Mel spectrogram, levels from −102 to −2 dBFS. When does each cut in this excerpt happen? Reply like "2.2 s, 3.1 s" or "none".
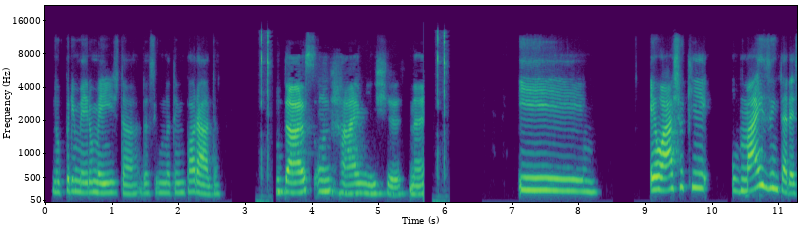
none

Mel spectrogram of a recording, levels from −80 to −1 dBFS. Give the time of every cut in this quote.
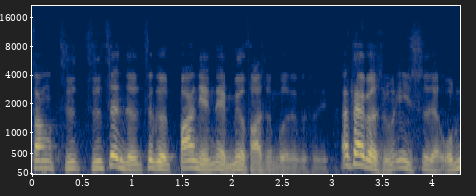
3.0 s

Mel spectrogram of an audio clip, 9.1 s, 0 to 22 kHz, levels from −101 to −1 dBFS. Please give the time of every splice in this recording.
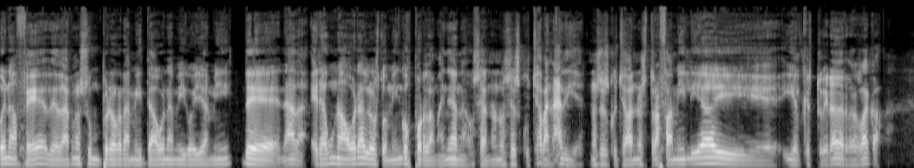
2.4 s

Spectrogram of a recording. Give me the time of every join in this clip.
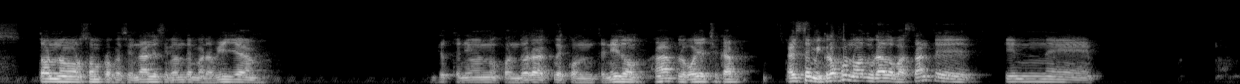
5.5 s

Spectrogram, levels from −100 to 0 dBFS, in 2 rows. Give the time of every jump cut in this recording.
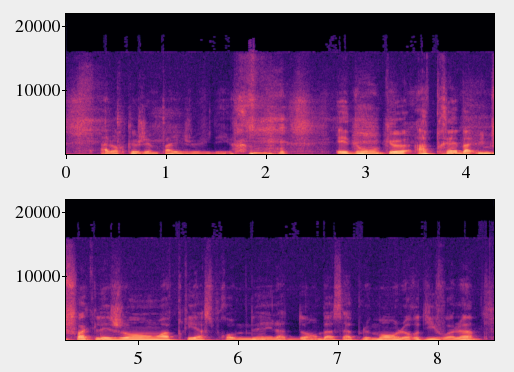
none

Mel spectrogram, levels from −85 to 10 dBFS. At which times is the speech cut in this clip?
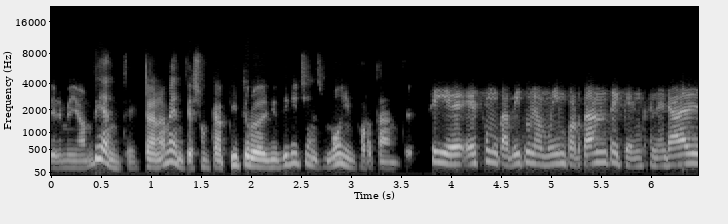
3.7 s

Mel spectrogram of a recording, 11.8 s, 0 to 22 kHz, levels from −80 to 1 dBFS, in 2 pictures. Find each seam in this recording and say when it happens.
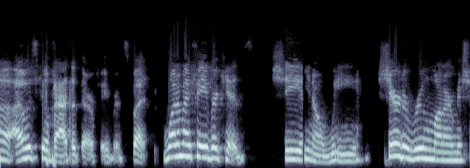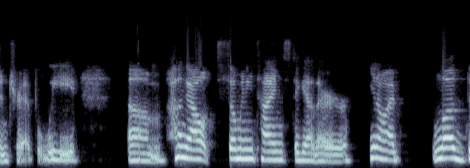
2.0 s, 3.8 s

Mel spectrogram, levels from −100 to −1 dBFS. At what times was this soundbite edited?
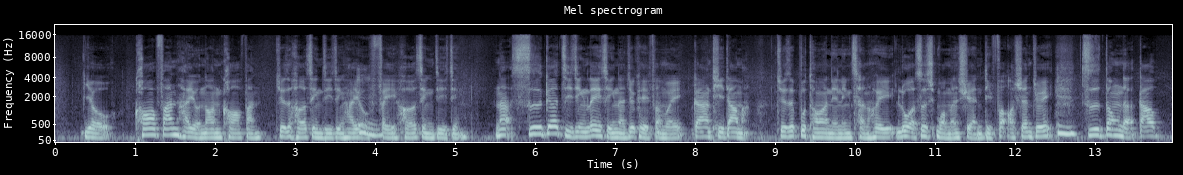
none

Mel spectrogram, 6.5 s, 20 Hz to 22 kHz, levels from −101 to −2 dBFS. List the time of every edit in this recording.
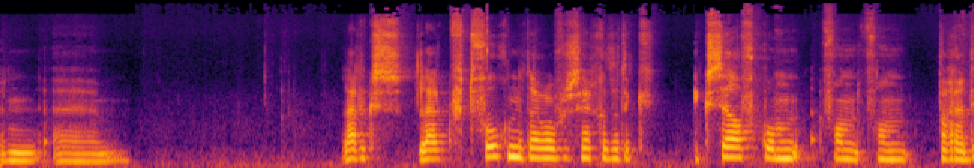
none

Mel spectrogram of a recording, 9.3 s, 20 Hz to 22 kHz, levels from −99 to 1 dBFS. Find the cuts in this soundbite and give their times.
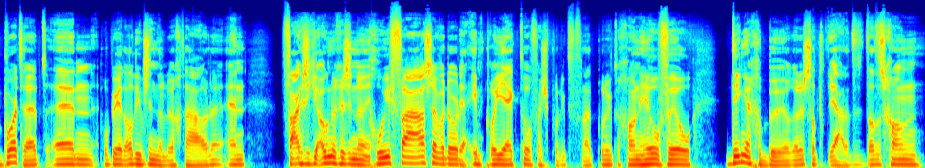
1.0 s, 1.4 s, 3.7 s, 4.6 s, 5.7 s

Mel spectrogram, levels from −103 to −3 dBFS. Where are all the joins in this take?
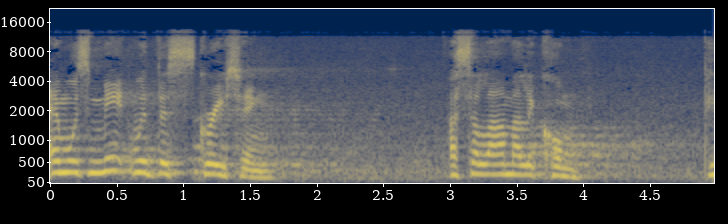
1.1 s

